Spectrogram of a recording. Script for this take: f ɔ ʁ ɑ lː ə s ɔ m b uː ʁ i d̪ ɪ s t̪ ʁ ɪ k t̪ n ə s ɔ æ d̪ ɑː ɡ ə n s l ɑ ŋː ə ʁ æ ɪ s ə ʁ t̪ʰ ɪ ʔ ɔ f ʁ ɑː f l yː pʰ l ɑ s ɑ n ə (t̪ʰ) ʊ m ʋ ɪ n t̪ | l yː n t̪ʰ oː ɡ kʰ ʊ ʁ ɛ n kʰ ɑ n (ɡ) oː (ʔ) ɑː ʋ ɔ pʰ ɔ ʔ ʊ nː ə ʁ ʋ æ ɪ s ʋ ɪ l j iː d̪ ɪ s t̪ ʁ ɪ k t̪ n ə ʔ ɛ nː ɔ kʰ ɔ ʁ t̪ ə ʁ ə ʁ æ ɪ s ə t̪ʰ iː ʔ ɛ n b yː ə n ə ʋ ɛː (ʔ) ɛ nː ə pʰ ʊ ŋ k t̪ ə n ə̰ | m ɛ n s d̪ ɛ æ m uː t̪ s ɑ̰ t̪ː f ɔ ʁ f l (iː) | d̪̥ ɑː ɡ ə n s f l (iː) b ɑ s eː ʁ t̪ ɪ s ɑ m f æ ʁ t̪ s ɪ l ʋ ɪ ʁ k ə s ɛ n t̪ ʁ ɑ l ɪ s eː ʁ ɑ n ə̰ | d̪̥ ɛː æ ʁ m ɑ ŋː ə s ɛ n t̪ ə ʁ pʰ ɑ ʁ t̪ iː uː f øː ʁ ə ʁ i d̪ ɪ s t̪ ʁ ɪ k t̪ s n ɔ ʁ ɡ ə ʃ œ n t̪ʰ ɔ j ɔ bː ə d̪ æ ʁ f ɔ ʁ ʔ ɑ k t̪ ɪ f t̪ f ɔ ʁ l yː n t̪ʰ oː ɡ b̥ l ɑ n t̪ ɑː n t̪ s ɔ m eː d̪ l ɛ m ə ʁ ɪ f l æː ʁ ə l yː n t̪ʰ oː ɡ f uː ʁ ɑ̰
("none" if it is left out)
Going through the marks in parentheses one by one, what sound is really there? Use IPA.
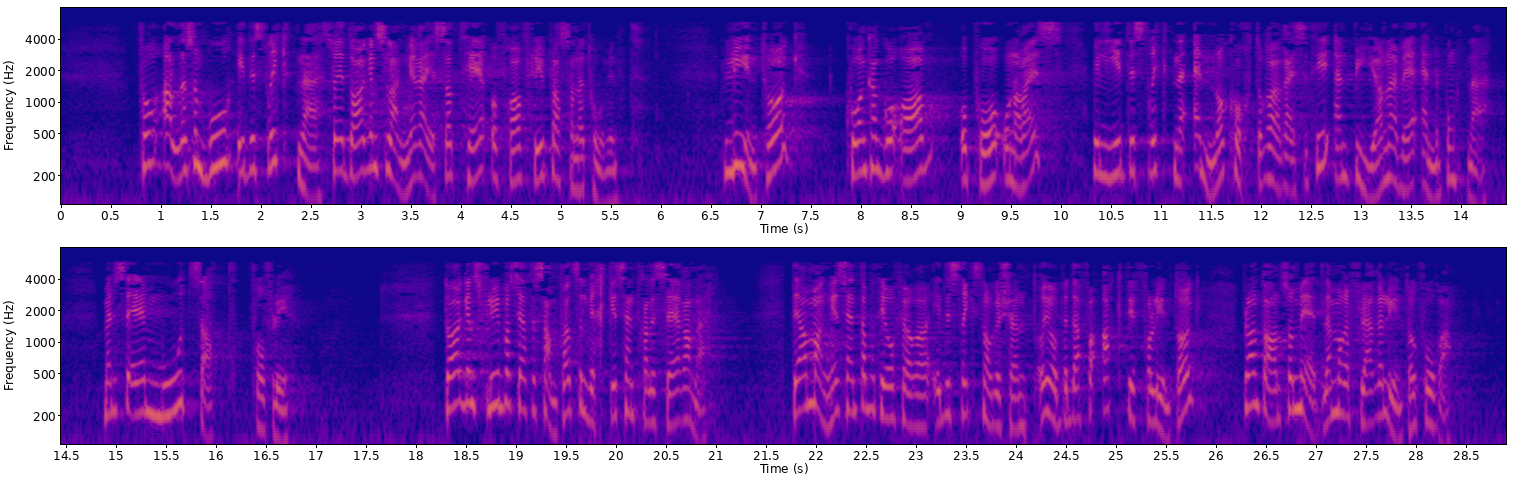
t̪ʰ, ɡ, ʔ, ʔ, yː, yː

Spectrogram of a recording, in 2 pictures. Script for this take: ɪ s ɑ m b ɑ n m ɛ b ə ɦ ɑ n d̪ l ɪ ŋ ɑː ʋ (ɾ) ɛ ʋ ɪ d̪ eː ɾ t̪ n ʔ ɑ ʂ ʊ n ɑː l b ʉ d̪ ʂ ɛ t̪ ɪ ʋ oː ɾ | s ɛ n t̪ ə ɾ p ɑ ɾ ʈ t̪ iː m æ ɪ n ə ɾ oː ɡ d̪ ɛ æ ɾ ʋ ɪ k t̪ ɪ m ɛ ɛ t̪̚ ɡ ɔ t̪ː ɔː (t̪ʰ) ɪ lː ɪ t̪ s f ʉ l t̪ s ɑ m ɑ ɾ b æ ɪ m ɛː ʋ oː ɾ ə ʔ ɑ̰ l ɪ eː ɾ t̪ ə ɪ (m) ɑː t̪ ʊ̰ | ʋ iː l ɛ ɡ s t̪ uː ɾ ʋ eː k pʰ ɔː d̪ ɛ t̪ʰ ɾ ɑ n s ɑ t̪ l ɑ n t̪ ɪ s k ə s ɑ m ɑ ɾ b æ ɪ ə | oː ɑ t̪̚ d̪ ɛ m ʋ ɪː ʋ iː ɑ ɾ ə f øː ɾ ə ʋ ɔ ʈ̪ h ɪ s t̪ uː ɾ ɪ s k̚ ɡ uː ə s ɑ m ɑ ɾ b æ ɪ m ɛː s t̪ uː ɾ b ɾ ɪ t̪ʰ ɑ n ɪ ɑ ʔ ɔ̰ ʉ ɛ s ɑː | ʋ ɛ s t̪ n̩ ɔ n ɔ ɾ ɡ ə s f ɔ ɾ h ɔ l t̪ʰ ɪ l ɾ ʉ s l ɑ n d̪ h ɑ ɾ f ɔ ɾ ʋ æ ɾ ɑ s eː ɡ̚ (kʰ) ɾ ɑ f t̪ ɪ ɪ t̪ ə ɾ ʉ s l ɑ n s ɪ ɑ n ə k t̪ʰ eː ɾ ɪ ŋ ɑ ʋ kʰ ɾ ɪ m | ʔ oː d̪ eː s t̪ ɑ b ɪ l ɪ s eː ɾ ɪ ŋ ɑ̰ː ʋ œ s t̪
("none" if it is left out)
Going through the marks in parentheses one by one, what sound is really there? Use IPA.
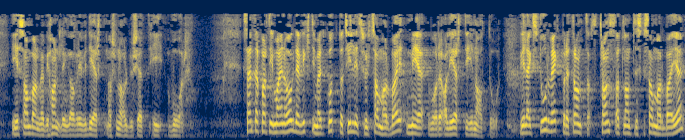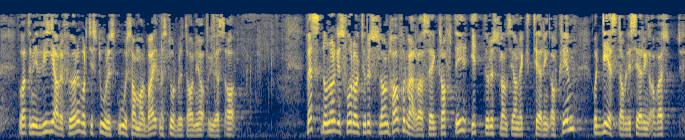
ɾ, t̪ʰ, n, kʰ

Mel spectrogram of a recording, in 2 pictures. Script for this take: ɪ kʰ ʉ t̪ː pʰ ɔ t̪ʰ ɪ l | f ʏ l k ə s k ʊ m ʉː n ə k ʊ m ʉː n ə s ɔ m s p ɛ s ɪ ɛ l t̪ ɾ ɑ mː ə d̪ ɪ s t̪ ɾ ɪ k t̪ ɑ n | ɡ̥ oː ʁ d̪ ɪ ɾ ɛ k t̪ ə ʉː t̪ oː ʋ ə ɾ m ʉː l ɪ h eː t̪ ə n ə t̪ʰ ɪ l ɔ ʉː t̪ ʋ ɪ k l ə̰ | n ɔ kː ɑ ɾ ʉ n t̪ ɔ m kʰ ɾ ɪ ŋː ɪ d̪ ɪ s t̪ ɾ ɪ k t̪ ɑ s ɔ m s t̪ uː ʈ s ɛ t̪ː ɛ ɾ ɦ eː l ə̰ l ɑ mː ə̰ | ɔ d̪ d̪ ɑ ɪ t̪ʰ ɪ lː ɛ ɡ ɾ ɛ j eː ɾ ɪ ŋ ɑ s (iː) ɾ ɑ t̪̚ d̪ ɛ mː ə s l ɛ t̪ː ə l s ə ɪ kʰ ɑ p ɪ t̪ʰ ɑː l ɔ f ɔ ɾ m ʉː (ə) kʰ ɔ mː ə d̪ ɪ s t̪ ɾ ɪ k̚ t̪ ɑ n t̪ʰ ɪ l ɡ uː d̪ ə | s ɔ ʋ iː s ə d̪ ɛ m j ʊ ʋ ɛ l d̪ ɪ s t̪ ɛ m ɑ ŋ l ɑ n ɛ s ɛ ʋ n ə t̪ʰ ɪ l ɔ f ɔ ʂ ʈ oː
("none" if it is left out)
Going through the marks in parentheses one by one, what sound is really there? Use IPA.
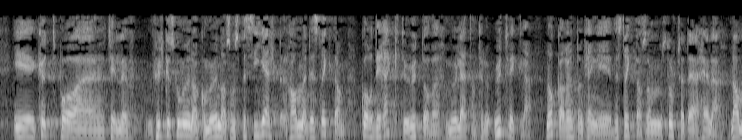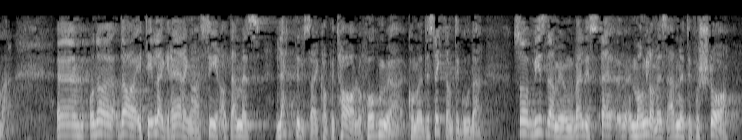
iː, ə

